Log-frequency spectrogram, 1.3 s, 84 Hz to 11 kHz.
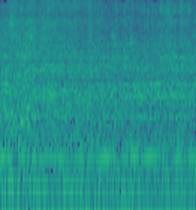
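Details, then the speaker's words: Rheem Prestige condensing tankless combo boiler at first power-up: its auto-fill valve kicks on, giving a steady rush of water with a faint constant hum as it fills the heating loop, not yet up to 12 PSI. "that's the auto filler just kicked on it sits on fill apparently"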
